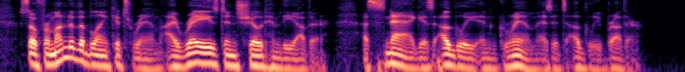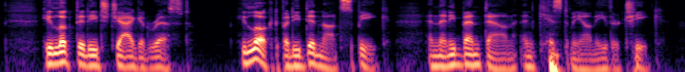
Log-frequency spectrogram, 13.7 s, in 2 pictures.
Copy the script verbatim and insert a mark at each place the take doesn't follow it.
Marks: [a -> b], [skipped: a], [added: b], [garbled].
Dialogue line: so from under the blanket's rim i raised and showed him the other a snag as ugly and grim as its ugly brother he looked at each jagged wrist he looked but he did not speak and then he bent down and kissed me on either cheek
so from under the blanket's rim i raised and showed him the other a snag as ugly and grim as its ugly brother he looked at each jagged wrist he looked but he did not speak and then he bent down and kissed me on either cheek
